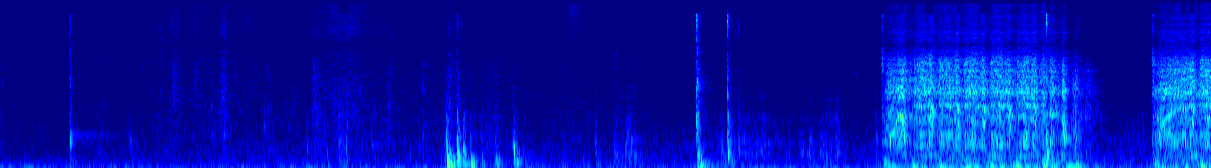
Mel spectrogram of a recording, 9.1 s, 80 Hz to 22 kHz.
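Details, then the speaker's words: Neglected 2010 Polaris Ranger RZR 170 that sat for years, fuel poured in, airbox off: several short cranking bursts, catching only briefly twice and dying. No fuel was coming out of the carburetor. Crank, no start. "got plug in the spark plug again I'm going check if there's fuel coming out of the carburetor just nothing"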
